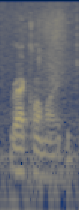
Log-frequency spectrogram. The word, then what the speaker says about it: Reclamite: Item A4 is approval of a 1-year contract with Corrective Asphalt Materials for the Reclamite, did I pronounce that right? Reclamite.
